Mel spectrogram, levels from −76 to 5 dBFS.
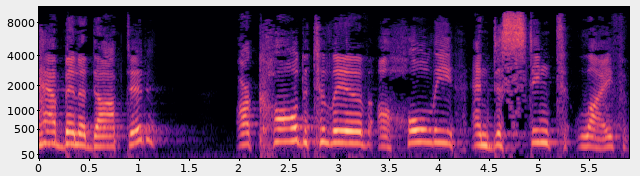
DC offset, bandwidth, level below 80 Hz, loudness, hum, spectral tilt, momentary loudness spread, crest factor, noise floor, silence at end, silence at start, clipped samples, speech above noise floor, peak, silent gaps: under 0.1%; 10.5 kHz; -50 dBFS; -14 LUFS; none; -4 dB/octave; 10 LU; 14 dB; -58 dBFS; 0 s; 0 s; under 0.1%; 44 dB; 0 dBFS; none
